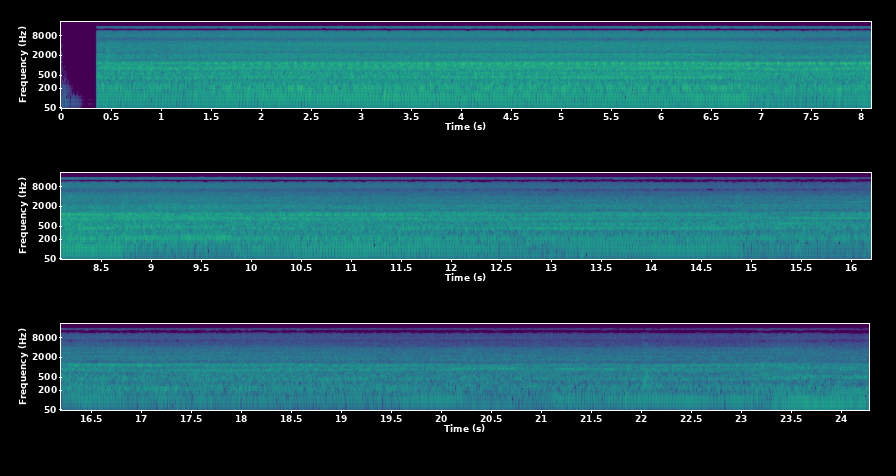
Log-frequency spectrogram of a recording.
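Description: Tata Tiago hatchback's three-cylinder engine running steadily, then fading gradually from about seven seconds in as the car moves off.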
